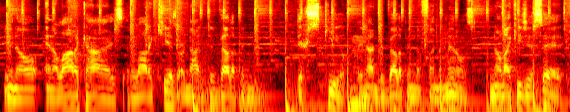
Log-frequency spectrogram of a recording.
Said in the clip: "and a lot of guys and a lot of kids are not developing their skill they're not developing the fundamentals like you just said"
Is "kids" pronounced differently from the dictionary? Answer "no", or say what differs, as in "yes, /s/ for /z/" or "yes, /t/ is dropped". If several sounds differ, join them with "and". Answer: no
